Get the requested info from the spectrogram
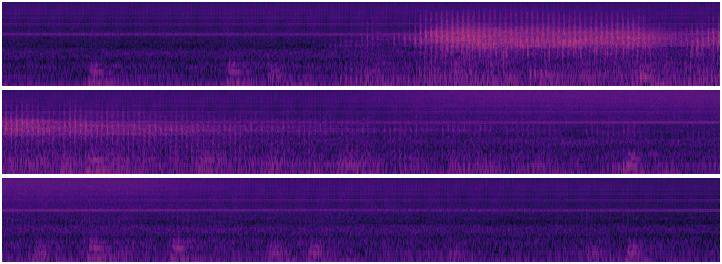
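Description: Synthesizer played from a keyboard: a deep, rumbling low drone throughout, with a hissing noise swell that rises about six seconds in and fades away by about twelve seconds.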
